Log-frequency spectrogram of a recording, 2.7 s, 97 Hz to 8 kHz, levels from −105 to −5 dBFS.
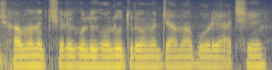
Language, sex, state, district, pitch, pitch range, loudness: Bengali, male, West Bengal, Cooch Behar, 120 Hz, 120-125 Hz, -18 LUFS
